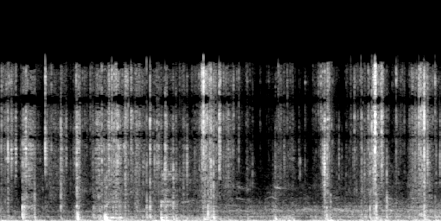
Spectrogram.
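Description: Costume jewellery being handled and sorted: faint, irregular light clicks and handling noise as small metal and plastic pieces are picked up and set down, a few clicks a little louder about a second in and near the end.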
